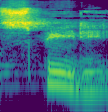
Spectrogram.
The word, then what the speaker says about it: SPDY: all this protocol called Speedy spdy pronounced speeding Speedy is an experimental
